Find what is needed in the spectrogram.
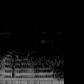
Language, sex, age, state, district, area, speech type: Goan Konkani, female, 18-30, Goa, Murmgao, urban, spontaneous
